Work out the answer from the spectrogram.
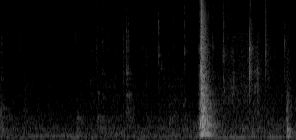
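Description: Faint clicks of a hand tool working on a sheet-metal ceiling light fixture, then a single loud clunk about four seconds in as the fluorescent light ballast comes loose against the fixture housing, followed by a couple of lighter knocks.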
